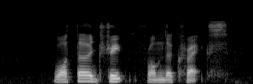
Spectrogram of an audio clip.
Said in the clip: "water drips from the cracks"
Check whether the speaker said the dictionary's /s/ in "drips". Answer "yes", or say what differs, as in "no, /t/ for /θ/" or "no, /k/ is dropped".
no, /s/ is dropped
